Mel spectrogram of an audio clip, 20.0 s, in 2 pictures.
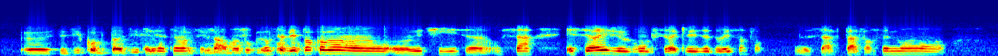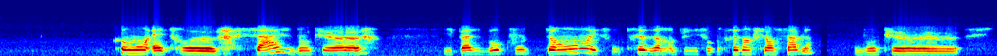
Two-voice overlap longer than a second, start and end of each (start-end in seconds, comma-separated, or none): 1.4-3.0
